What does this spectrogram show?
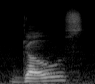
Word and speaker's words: goes: Goes, not goes. Probably they think it sounds like the word does when they say go.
